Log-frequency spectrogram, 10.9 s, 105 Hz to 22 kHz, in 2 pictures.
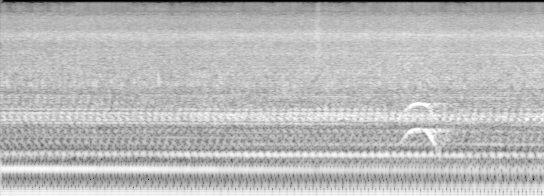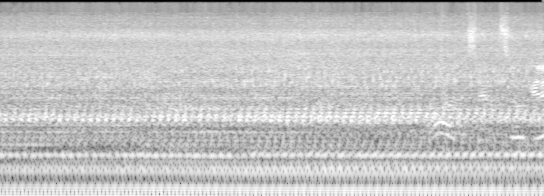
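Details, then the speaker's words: Wrecked Hellcat being rebuilt, idling after a near-cold start: a deep, steady V8 burble, even and settled, with no misses or knocks. The engine runs clean; normal idle. "I have listened to that all day long that sounds so good"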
